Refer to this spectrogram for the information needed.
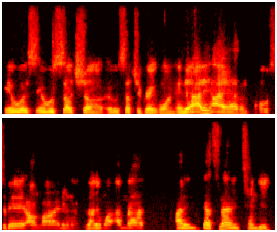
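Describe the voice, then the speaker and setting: A man speaking as an actor being interviewed, casual and halting, often repeating and rephrasing himself. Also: medium pitch, no echo. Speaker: actor and amateur producer, interview guest. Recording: dull, lo-fi audio.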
